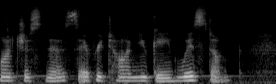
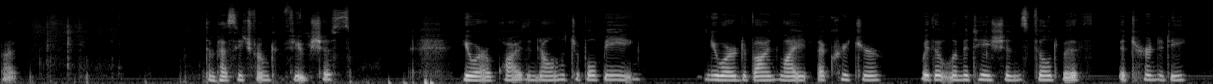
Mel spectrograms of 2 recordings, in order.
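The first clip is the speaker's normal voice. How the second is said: weeping, tearful, crying voice; 3 semitones higher than usual. Delivering a message from confucius to listeners, crying while speaking. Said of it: "I don't know why I'm crying".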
